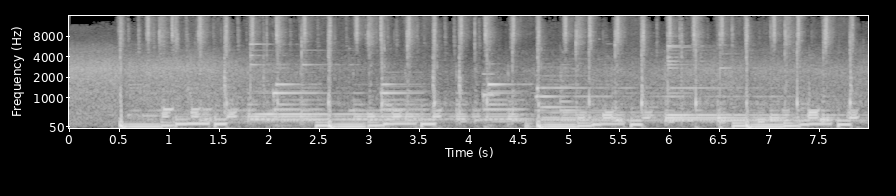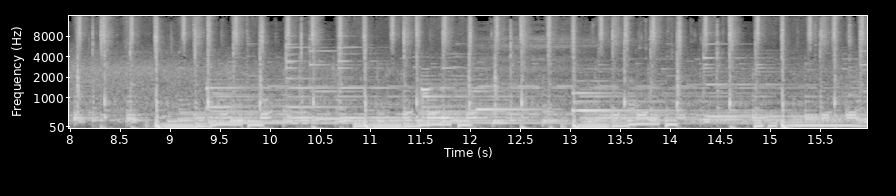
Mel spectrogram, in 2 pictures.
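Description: An upbeat instrumental groove with a walking bass line, crisp rhythmic percussion ticks, and layered piano chords playing steadily and loudly throughout, with no voices.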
